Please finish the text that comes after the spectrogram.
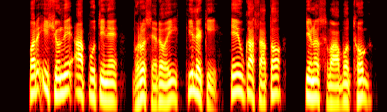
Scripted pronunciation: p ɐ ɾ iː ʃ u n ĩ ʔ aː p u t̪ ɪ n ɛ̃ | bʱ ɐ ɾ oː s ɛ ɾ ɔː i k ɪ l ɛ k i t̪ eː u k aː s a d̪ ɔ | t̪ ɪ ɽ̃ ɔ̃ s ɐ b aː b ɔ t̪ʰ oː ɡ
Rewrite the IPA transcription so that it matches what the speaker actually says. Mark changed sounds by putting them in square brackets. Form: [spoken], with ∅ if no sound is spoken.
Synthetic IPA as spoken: p ɐ ɾ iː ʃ u n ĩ ʔ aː p u t̪ ɪ n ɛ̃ | bʱ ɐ ɾ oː s ɛ ɾ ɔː i k ɪ l ɛ k i t̪ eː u k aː s a [t̪] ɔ | t̪ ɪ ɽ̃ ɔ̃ s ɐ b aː b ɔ t̪ʰ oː ɡ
